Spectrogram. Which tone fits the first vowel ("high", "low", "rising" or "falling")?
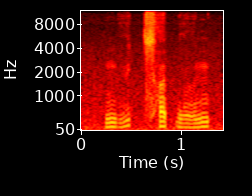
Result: rising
